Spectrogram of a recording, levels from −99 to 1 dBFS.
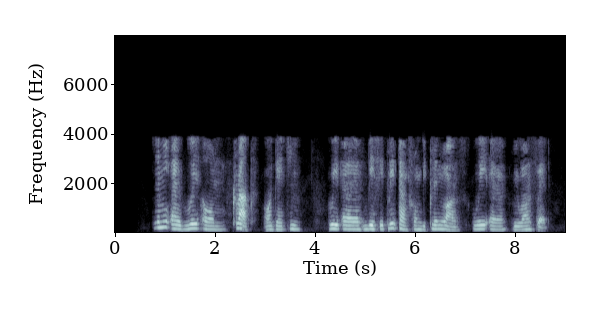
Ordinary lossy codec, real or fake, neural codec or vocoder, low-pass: AAC, 16 kbps; fake; codec, 24 kHz, 1 kbps, SNAC; 7.2 kHz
